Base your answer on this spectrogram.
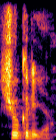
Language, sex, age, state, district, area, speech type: Urdu, male, 18-30, Jammu and Kashmir, Srinagar, urban, spontaneous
